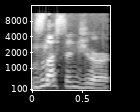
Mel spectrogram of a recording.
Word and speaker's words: Schlessinger: Schlessinger.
